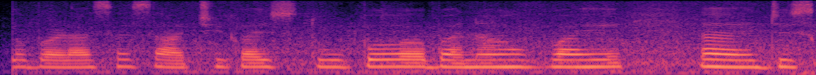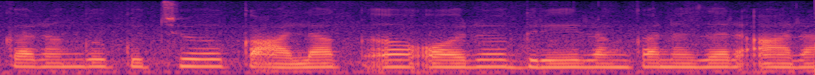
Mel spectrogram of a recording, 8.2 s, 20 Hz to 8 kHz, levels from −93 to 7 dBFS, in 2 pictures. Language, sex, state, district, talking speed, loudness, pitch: Hindi, female, Andhra Pradesh, Guntur, 145 wpm, -19 LUFS, 130 Hz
